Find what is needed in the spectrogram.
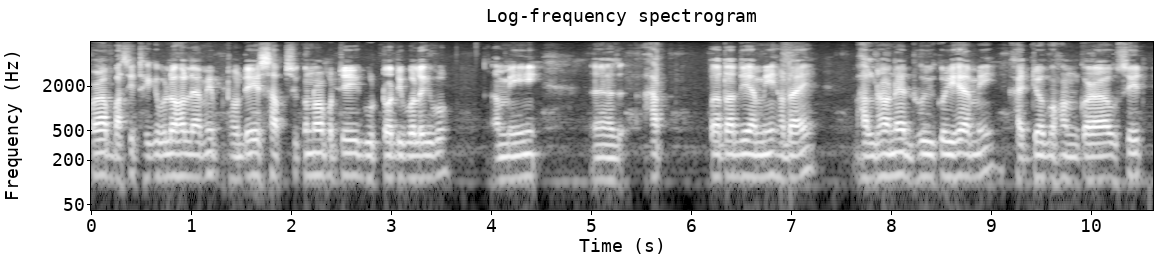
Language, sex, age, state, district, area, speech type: Assamese, male, 45-60, Assam, Golaghat, urban, spontaneous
